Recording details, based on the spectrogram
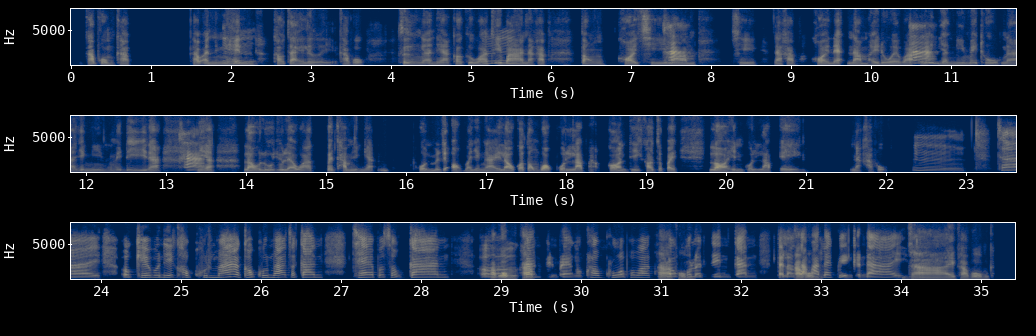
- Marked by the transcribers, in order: other noise
- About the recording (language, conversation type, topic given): Thai, unstructured, คุณคิดอย่างไรกับการเปลี่ยนแปลงของครอบครัวในยุคปัจจุบัน?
